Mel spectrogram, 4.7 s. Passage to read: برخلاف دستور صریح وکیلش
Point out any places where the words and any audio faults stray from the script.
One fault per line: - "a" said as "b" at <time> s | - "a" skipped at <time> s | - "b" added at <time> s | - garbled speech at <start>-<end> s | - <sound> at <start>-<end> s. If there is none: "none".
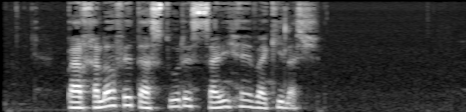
none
